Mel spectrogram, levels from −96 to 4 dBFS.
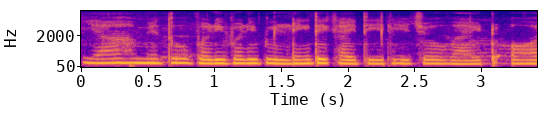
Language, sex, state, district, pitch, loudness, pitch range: Hindi, female, Maharashtra, Mumbai Suburban, 195 Hz, -14 LUFS, 190-215 Hz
